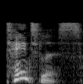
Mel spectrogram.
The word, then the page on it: taintless: British English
